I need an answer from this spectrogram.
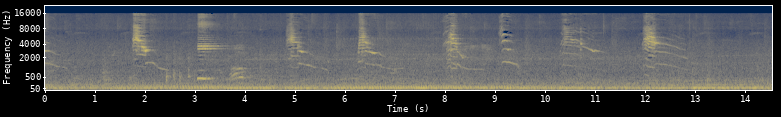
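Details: Young kitten watching a sleeping puppy gives a run of high, falling meows about once a second, with a brief tonal chirp near the start, above constant low rumbling background noise.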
